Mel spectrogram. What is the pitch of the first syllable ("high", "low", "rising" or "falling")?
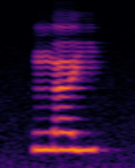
high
